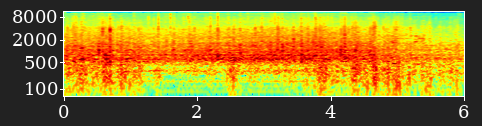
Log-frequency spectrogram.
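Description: Steady on-deck ambience of a working fishing boat: the vessel's machinery running, with wind on the microphone and faint crew voices.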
